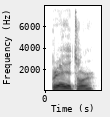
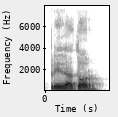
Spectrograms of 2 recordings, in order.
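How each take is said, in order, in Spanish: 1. La palabra se dice con vocales y acento ingleses. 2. La palabra se lee letra por letra, al estilo español. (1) "pero en inglés se pronuncia predator" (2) "como se escribe predator"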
